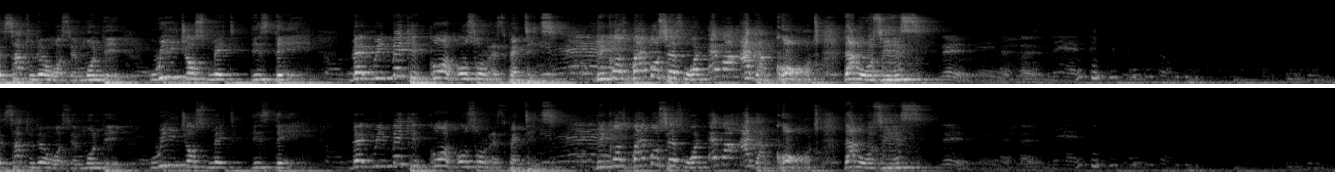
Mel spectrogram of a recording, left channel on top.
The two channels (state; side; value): quieter; right; 9.9 dB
